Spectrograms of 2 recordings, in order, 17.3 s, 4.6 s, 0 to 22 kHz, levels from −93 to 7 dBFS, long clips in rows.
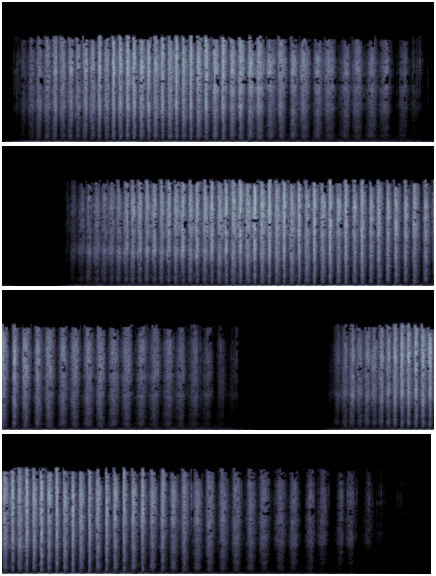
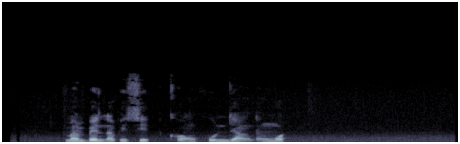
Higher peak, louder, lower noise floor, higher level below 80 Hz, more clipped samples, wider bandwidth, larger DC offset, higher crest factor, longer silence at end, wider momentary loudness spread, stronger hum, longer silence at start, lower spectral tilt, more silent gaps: first, -4 dBFS vs -12 dBFS; first, -25 LUFS vs -32 LUFS; first, -70 dBFS vs -63 dBFS; first, -56 dBFS vs -82 dBFS; neither; first, 17 kHz vs 10.5 kHz; neither; about the same, 26 dB vs 22 dB; second, 0.8 s vs 1.75 s; first, 20 LU vs 10 LU; neither; second, 0.2 s vs 0.65 s; second, 3.5 dB/octave vs -6 dB/octave; first, 4.48-4.83 s, 11.17-11.81 s vs none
